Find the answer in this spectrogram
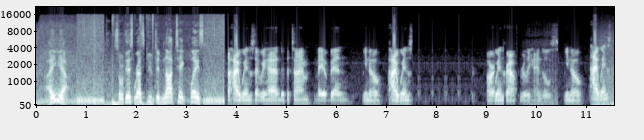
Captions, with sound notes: ...ainia So this rescue did not take place. The high winds that we had at the time... may have been... you know... high winds (teeth chattering) Our wind craft really handles... you know... high winds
